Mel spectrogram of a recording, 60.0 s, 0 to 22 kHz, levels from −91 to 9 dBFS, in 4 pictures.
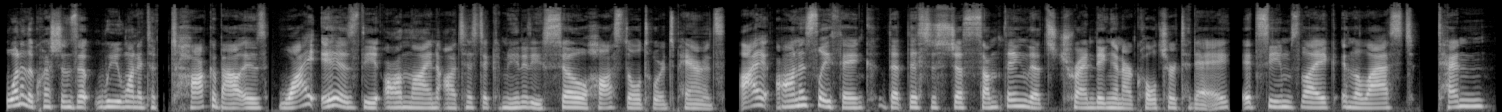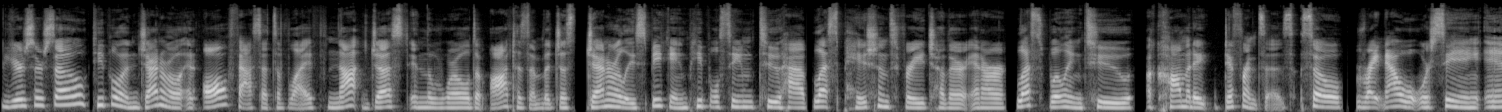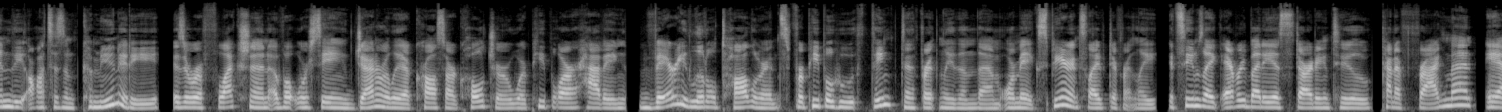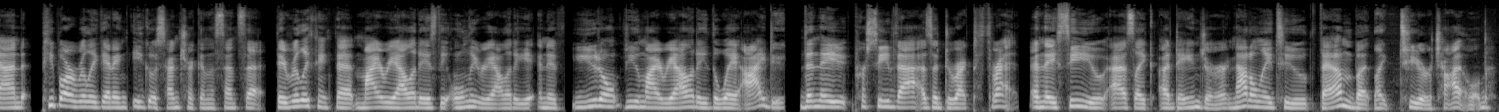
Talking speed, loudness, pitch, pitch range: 185 wpm, -16 LUFS, 175 Hz, 165-195 Hz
